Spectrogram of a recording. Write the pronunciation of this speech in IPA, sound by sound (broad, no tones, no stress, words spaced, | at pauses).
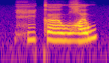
hikœːwʁɘw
